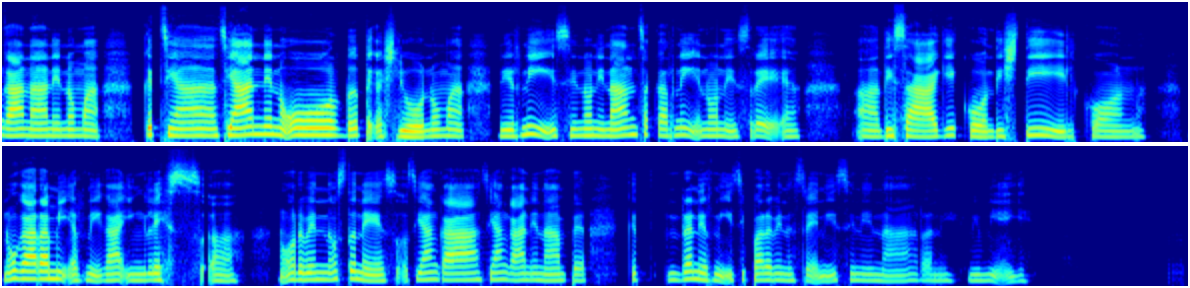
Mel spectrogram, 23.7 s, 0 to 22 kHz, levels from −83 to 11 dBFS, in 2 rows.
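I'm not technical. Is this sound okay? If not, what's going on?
No. At about 7.15 to 7.17 seconds there is a tiny stutter, a quick hiccup where a sliver of the speech plays twice in a row with an abrupt join, almost like a small click. This is a repeated buffer. The playback device works through sound in small chunks, and here the next chunk arrived late, so it replayed the previous one, about 21 ms long, which fits a 1024-sample chunk. Little or no speech seems to be lost.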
